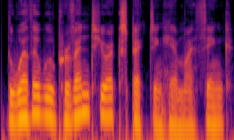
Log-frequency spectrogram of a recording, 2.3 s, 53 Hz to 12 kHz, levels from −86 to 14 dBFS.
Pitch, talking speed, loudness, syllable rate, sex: 115 Hz, 230 wpm, -16 LUFS, 6.0 syllables/s, male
